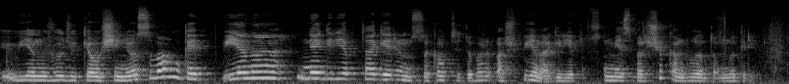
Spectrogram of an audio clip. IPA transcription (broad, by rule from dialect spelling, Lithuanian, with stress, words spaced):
ˈʋʲiɛnʊ ʒoːˈd͡ʒʲʊ kʲɛʊʃʲɪˈnʲʊs ˈʋɐlˠɡɐɪ ˈpʲiɛnɑː ˈnʲæːɡrʲiɛptɑː ɡʲɛˈrʲɪ ˈnʊ sɐˈkɐʊ tɐɪ dɐˈbɐr ɐʃ ˈpʲiɛnɑː ˈɡrʲiɛps ˈmʲɛs pɐrʲˈʃʲʊkɐm ˈduɔdɐm ˈnʊɡrʲiɛptɑː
